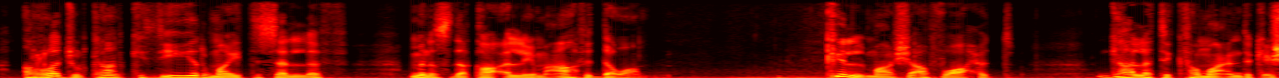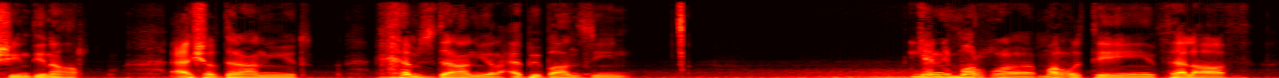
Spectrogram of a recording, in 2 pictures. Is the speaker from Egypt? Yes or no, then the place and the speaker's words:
no; Kuwait; عندنا في الكويت،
